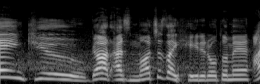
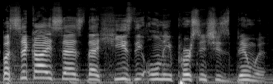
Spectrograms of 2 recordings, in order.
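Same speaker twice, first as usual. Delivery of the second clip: ordinary talk, nothing marked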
